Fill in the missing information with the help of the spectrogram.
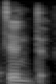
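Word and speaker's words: Cthulhu: aclarado y se pronuncia chuntu. – Se pronuncia chuntu.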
